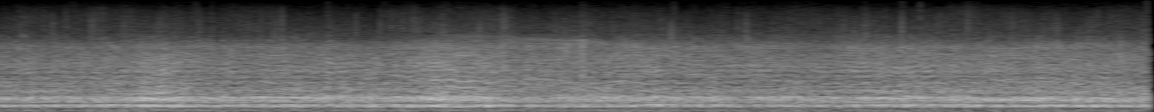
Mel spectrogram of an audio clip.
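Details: Honey bees in an undisturbed hive, recorded from vinyl: a dense, steady low droning hum with a fuller buzzing layer above it, holding constant throughout, with faint record clicks.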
